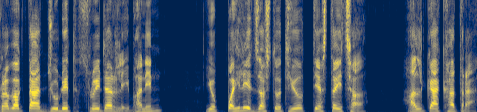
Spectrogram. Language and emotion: Nepali, neutral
